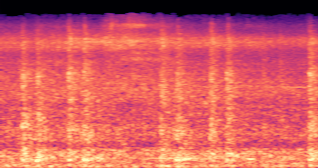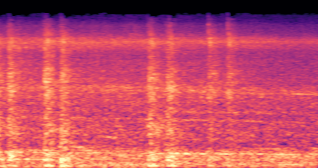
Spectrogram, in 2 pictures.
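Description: A passing electric train's wheels clacking over rail joints, sharp clicks coming in uneven pairs over a steady rumble, thinning out and getting quieter toward the end.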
